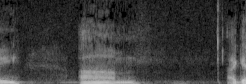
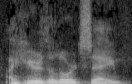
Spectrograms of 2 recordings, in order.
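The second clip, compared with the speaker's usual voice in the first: ordinary delivery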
